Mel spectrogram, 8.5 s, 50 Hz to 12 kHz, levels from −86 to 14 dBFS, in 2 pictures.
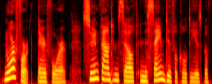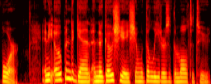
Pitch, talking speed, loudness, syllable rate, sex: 195 Hz, 165 wpm, -18 LUFS, 5.9 syllables/s, female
